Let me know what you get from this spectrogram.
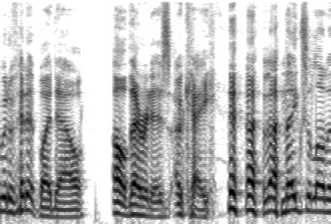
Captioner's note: laughs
